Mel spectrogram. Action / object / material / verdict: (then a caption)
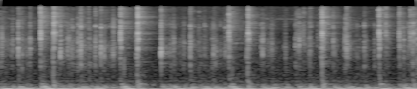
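tap / plastic membrane keyboard / plastic / none. Fingertips of both hands type rapidly on the keycaps of a full-size black plastic membrane-style gaming keyboard with blue-to-red backlit keys. The keystrokes form a dense, steady stream of short clacks, each with a dull low thump under a brief bright click that dies away almost instantly.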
